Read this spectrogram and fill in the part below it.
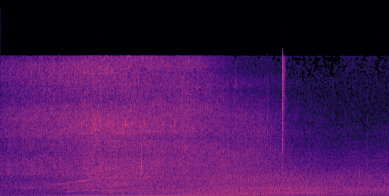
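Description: A car engine hums as a car drives slowly past.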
